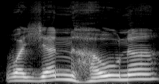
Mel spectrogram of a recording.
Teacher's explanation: ین نون ساکن، آگے ہا آ گیا، ہم غنہ نہیں کر رہے کیونکہ ہا ہے۔ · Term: اظہار حلقی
